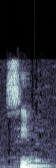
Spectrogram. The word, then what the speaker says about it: Siemens: Siemens es un apellido alemán. Se escribe así y se lee Siemens.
